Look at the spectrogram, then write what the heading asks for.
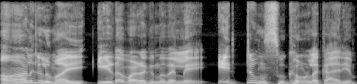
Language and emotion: Malayalam, happy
